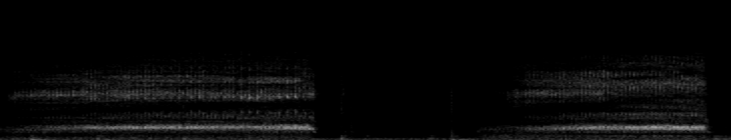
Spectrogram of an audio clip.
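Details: Wild barn owl filmed on a nest camera in Israel, calling to attract a female: a harsh hissing screech of about one and a half seconds, a short silence, then a second screech that swells louder toward its end.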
